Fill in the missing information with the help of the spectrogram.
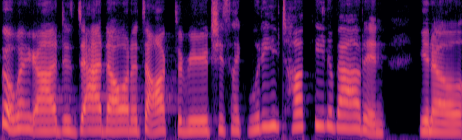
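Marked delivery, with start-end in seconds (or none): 0.0-2.1 put-on, crying, tearful delivery. Recalling a phone call to a stepmom, retelling own crying. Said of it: "and I'm like crying".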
